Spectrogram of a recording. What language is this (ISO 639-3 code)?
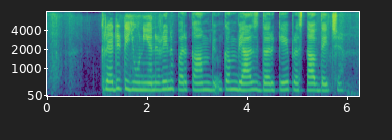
mai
